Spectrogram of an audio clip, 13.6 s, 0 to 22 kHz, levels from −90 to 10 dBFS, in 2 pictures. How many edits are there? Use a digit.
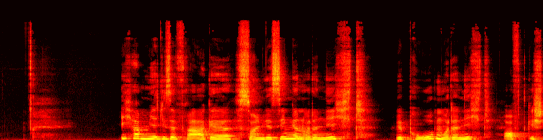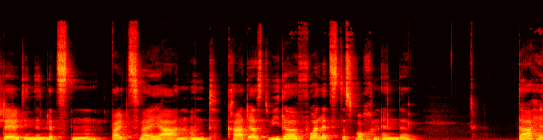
3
